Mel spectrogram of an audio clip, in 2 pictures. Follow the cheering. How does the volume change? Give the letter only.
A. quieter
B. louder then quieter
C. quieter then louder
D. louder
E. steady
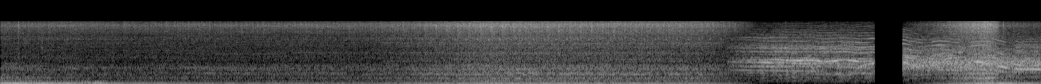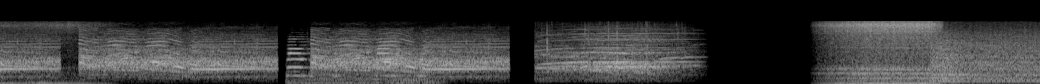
E.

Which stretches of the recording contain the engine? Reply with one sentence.
You can hear the engine from 0.0 to 7.5 s, from 9.0 to 11.6 s and from 18.6 to 20.7 s.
